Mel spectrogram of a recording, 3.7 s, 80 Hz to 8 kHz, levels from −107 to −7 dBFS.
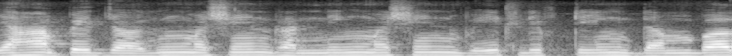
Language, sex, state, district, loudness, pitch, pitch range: Hindi, male, Bihar, Patna, -18 LUFS, 140 Hz, 135-145 Hz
